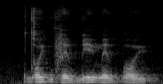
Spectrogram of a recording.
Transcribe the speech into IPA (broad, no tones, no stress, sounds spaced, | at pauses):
d ɔ y̯ ɠ u v ɛ u̯ ɓ e y̯ m ɛ u̯ ɓ ɔ y̯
